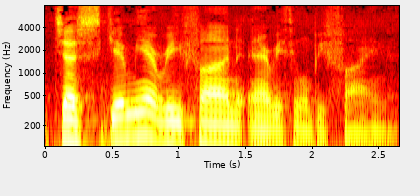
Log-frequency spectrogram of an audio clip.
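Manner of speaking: low, soft, restrained appeal; smooth it over, dropping the volume; placating. Retold or imitated. Customer asking the counter man for a refund, quietly placating.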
